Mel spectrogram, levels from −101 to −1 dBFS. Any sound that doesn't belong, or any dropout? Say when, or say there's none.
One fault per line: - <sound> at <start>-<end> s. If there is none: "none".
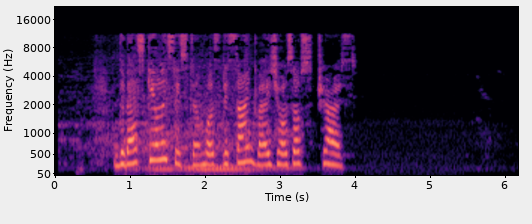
none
